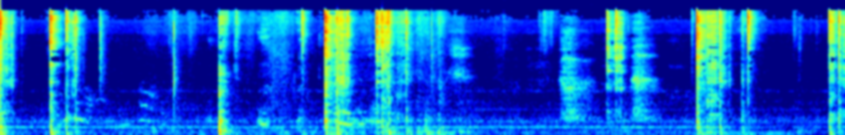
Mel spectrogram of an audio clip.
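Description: Metal tongs clinking and scraping against a stainless-steel saucepan as ramen noodles are lifted out of the broth: sharp, irregular clinks a second or more apart. Under them is a faint steady hum that stops about ten seconds in.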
